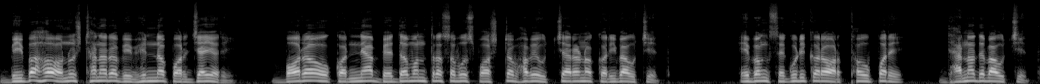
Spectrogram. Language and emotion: Odia, neutral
